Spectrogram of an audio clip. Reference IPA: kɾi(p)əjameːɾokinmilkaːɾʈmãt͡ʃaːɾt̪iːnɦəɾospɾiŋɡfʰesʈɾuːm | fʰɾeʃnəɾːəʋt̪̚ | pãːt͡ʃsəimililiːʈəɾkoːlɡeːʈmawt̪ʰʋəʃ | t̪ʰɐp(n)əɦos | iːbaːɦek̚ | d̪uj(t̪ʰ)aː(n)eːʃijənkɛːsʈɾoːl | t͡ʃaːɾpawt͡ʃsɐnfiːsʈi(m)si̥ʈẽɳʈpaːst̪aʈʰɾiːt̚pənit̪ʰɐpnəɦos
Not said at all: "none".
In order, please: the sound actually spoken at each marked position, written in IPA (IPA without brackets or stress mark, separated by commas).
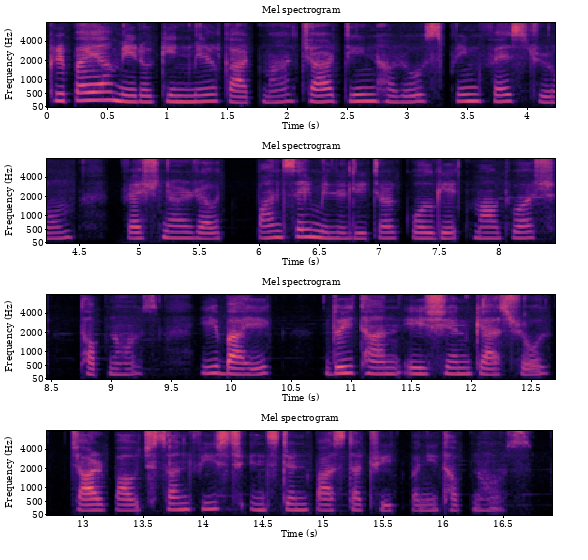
p, n, t̪ʰ, n, n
